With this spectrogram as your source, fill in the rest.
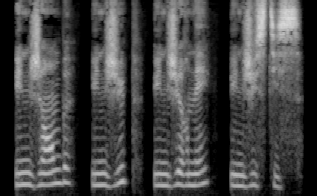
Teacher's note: pour le son J on entend et on sent la vibration des cordes vocales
